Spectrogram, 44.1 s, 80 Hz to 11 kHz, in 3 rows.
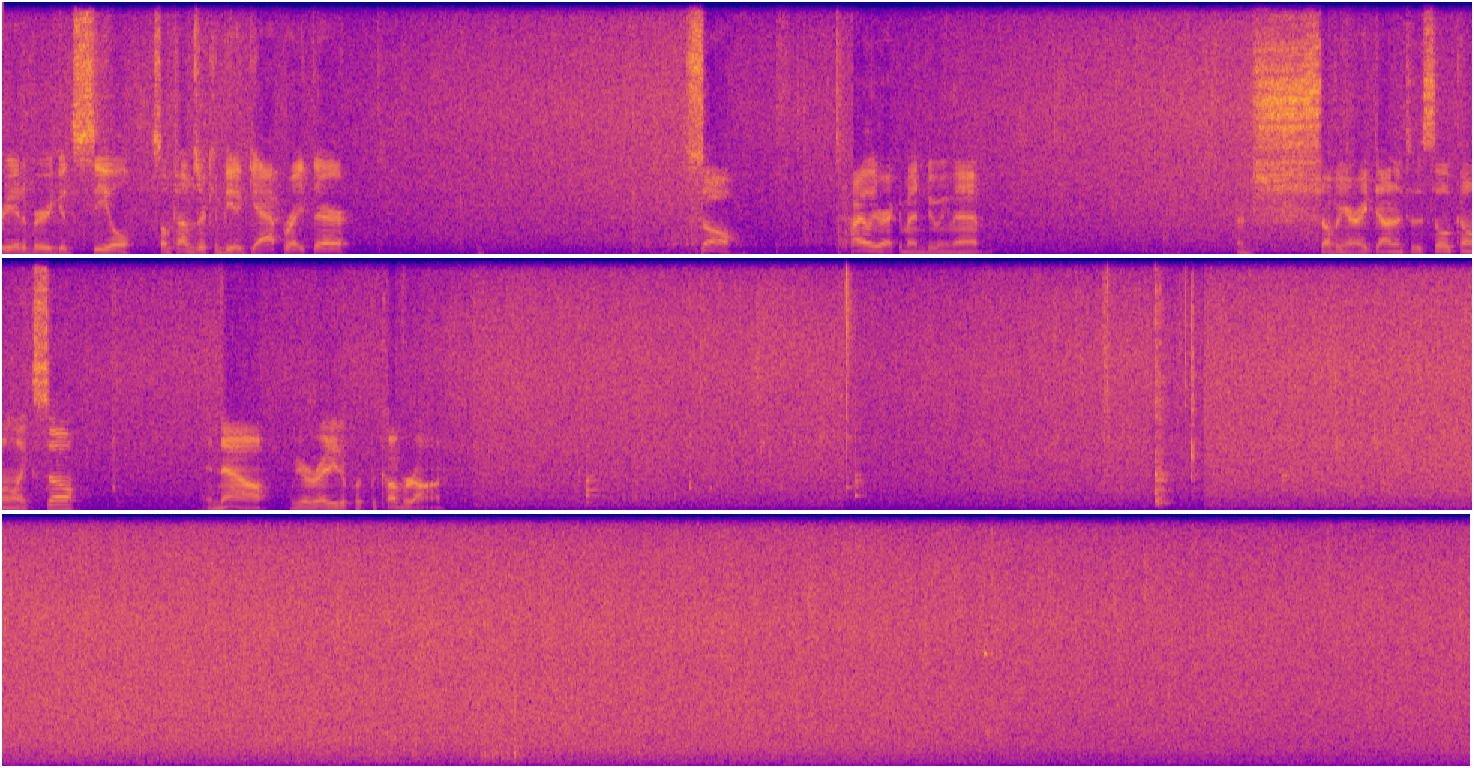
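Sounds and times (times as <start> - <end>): steady rushing noise: 26.7 - 38.5.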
